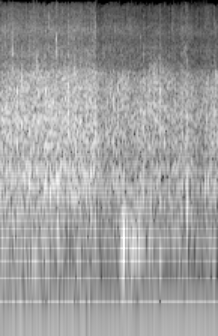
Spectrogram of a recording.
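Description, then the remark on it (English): Sustained applause for Jesus from a large audience at a mass in the Czech Republic, dense and steady clapping filling the space at a fairly loud, even level throughout, with no voices standing out. “So let us give a clap for Takže zatleskejme Ježíši.”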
